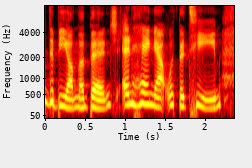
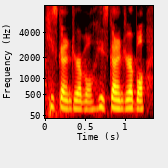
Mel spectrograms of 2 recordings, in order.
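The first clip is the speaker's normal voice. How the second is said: low, softer aside to oneself; murmured self-reassurance; 7 semitones lower, 7 dB quieter, much faster than usual. Retold or imitated. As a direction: murmur it under your breath. Anxious self-talk on the sidelines.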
